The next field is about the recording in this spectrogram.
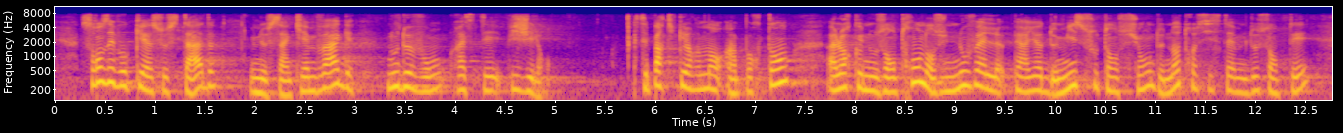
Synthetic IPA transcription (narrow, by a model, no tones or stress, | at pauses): sɑ̃zevɔkʲeasəst̪ad̪ynsɛ̃kʲjɛmvaɡnud̪əvɔ̃ʁɛst̪eviʒilɑ̃ | sɛpaʁt̪i̥kʲyljɛʁmɑ̃ʔɛ̃pɔʁt̪ɑ̃alɔʁkənuzɑ̃t̪χɔ̃d̪ɑ̃zynːuvɛlpeʁjɔd̪ːəmizsut̪ɑ̃sjɔ̃d̪ənɔt̪χəsist̪ɛmd̪əsɑ̃t̪e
